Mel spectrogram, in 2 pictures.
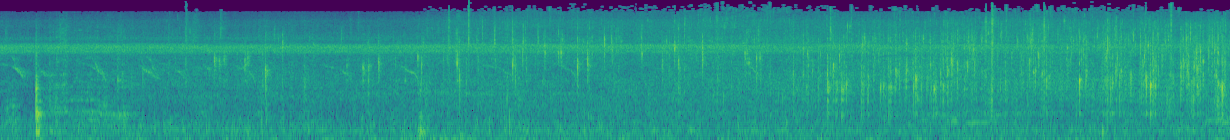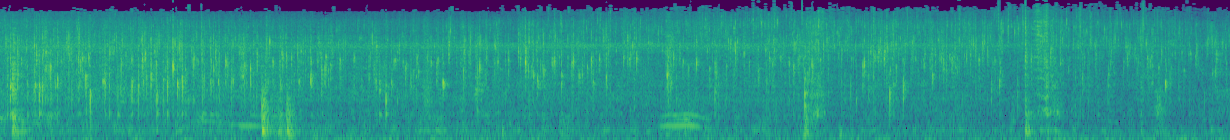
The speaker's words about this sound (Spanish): Ya se están dorando los chiles, pero no son muy dorados. Nada más así.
